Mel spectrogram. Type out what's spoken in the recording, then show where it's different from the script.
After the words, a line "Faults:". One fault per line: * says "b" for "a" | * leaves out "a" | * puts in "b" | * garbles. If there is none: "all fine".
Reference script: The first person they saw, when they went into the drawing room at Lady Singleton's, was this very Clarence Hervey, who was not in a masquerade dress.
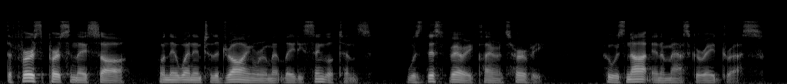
The first person they saw, when they went into the drawing room at Lady Singleton's, was this very Clarence Hervey, who was not in a masquerade dress.
Faults:
all fine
